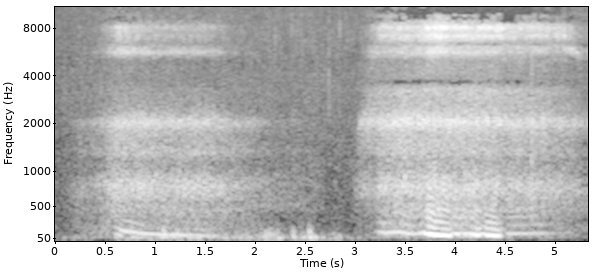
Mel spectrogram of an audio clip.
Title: My snoring sounds so u can imagine Im in the room w you,n feel that i am (for Rose nd rose only)❤️xx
